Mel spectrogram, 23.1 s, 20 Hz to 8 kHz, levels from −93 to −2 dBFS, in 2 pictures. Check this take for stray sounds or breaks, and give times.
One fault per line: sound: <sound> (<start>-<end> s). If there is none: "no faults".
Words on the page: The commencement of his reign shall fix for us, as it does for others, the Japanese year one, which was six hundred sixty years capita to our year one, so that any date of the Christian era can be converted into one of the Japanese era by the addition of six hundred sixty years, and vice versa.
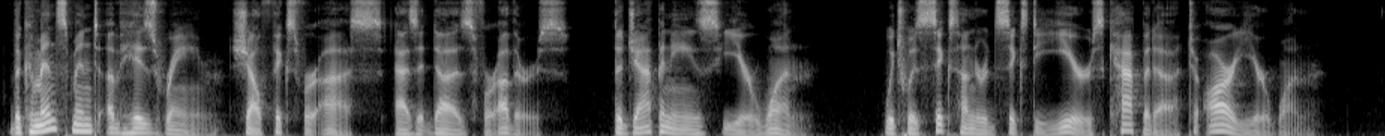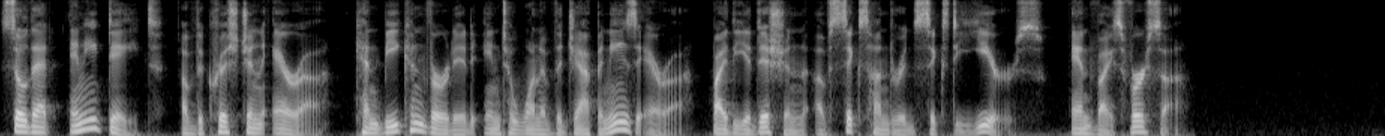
no faults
